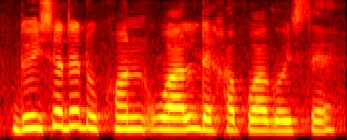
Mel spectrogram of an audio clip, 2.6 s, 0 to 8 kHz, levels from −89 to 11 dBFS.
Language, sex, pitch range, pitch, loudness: Assamese, female, 225-260 Hz, 240 Hz, -16 LUFS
